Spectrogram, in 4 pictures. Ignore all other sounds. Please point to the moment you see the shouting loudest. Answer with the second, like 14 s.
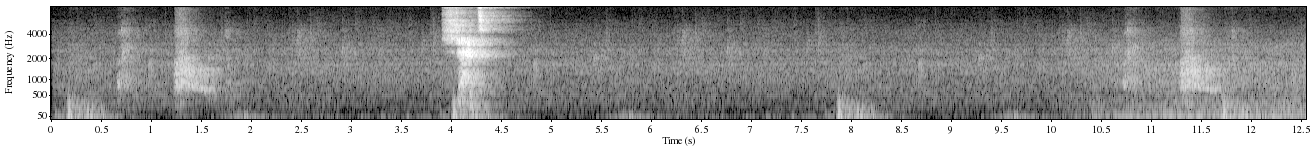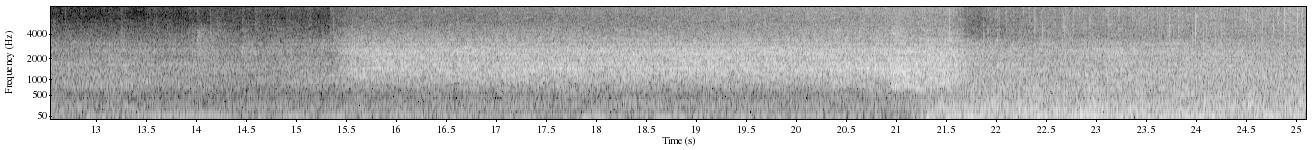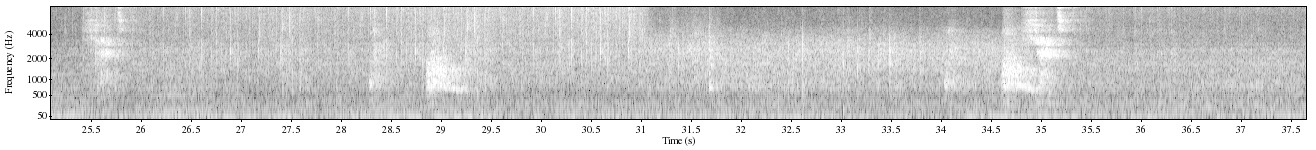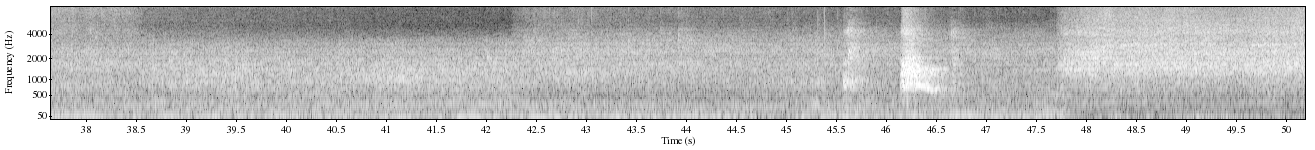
35 s.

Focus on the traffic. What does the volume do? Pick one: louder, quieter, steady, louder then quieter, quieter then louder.
louder.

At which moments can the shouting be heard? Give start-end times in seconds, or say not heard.
3.9-4.3, 25.4-25.9, 34.8-35.2.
